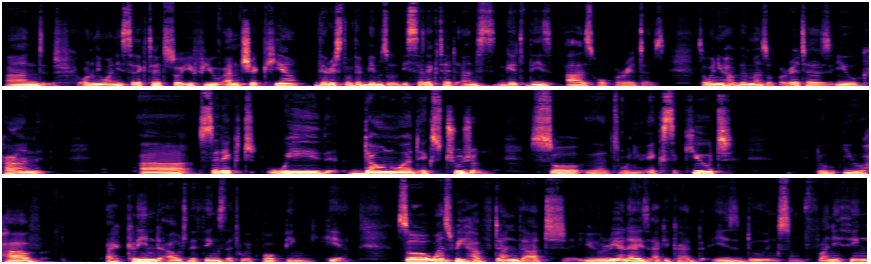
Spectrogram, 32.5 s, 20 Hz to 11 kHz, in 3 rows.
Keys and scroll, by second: 20.3 Escape.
